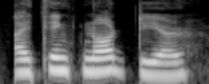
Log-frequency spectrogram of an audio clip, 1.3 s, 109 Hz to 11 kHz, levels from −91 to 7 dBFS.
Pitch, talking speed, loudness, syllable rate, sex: 210 Hz, 185 wpm, -15 LUFS, 3.7 syllables/s, female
